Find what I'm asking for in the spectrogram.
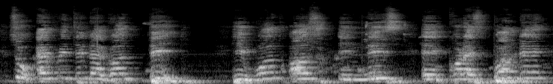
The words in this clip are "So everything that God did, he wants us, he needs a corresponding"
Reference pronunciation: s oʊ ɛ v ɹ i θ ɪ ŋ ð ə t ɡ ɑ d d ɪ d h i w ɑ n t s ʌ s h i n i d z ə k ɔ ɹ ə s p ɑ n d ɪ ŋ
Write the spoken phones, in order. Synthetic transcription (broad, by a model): s oʊ ɛ v ɹ i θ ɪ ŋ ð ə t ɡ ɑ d d ɪ d h i w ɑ n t ʌ s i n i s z ə k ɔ ɹ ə s p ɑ n d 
